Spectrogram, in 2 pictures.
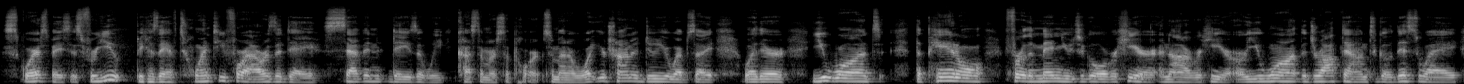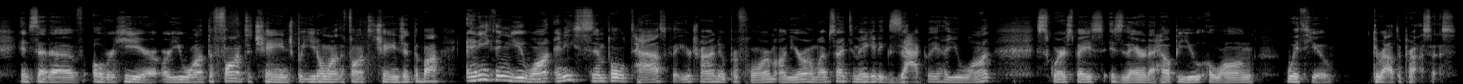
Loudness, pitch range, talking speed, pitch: -25 LUFS, 115-140 Hz, 225 wpm, 125 Hz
